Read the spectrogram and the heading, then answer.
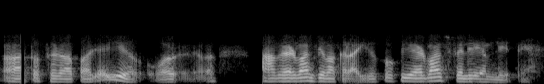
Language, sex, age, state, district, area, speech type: Hindi, male, 45-60, Madhya Pradesh, Gwalior, rural, conversation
